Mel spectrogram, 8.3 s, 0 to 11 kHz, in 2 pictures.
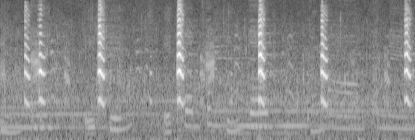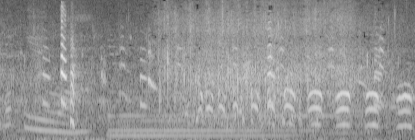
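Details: Eurasian coot calls used as a lure for night netting of migrating birds in 2022: sharp, clipped notes repeated about every 0.7 seconds over a steady hum, then a dense overlapping chorus of rapid calls in the last three seconds.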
